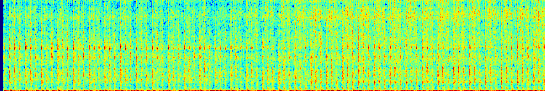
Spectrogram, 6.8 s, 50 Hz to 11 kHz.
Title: 2007 Ford F-150 5.4 Random Rough Idle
